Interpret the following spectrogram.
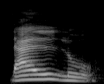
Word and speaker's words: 난로: 음미 우리 오는 경우입니다 난로를 보면 갇힘 리 은 뒤에 첫소리 자 은밀히 옵니다 그러면 받침이 은 으 밀로 발음 해요 그래서 날로 날로 라고 발음 해요 아침이 은을 리얼로 발음합니다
